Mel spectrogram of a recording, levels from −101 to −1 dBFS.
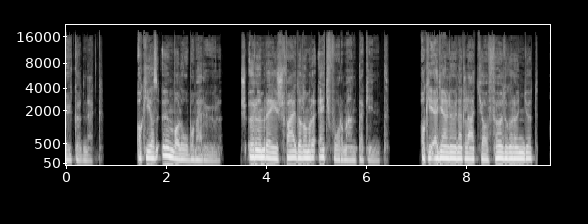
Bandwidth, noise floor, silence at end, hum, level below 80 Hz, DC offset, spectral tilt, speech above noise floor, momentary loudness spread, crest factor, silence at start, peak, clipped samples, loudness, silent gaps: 17.5 kHz; under -90 dBFS; 0.25 s; none; -50 dBFS; under 0.1%; -6.5 dB/octave; over 73 dB; 15 LU; 12 dB; 0 s; -6 dBFS; under 0.1%; -17 LUFS; 0.76-1.38 s, 3.15-3.49 s, 6.47-7.07 s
